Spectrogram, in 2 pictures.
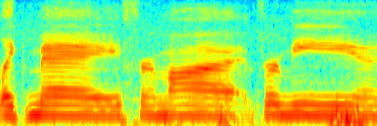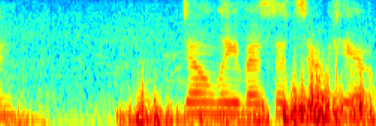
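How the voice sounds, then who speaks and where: There is audible room echo and noticeable background noise as a woman speaks at a very slow pace with long, frequent pauses. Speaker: YouTuber. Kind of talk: casual livestream chat.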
